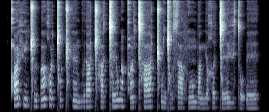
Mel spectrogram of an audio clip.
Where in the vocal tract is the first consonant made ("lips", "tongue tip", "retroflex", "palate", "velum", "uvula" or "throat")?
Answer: uvula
